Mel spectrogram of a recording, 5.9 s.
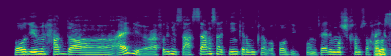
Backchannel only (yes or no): no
